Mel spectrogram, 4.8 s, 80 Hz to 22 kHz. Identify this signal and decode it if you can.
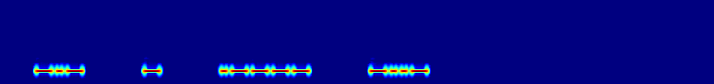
Morse code, heard as a keyed tone, about 36 wpm, spaced as for 16 wpm, 700 Hz. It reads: KT1X
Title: USA Call Signs - 4x Character Spacing - 35wpm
